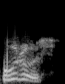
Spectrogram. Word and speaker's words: Urus: Is that how you say it? – Urus. – Yes.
